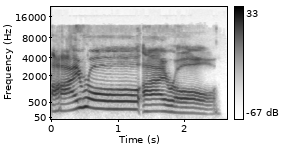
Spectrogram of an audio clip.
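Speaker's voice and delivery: drawn-out, exaggerated eye roll; mock eye roll. Co-host answering a huge eye-roll moment, exasperated mock drawl. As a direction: stretch it out, starting high then sinking. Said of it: "huge eye roll right here".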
